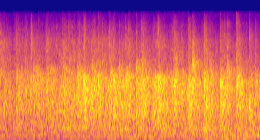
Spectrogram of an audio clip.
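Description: A church congregation claps together during a Sunday morning service, steady, loud, full applause sustained throughout with no gaps.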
